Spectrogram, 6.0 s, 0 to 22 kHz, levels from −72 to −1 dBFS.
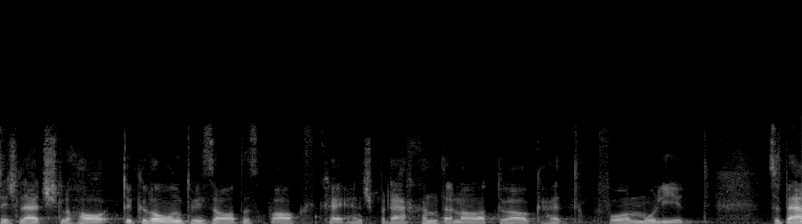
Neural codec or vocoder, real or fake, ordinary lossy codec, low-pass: codec, 24 kHz, 0.9 kbps, WavTokenizer, medium speech release version 1; fake; none; 9.9 kHz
